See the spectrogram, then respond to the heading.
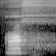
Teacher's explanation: رخاوہ ہے، رخوت ہے، اس میں آواز بھی جاری ہے، آخ، آواز بھی اس میں غین کی طرح جاری رہے گی.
